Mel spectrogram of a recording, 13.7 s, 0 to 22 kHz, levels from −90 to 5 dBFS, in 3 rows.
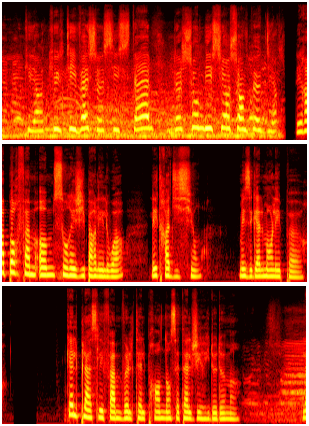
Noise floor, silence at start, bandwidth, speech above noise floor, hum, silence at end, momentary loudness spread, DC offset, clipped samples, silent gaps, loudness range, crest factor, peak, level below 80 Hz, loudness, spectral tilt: -43 dBFS; 0 s; 19.5 kHz; 27 dB; none; 0 s; 12 LU; under 0.1%; under 0.1%; 4.24-4.33 s, 9.31-9.66 s; 6 LU; 18 dB; 0 dBFS; -50 dBFS; -17 LUFS; -6 dB/octave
